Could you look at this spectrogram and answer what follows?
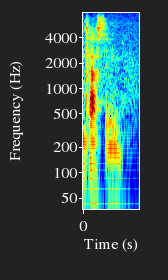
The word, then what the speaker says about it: Tassie: Yes, Benjamin Tassie.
